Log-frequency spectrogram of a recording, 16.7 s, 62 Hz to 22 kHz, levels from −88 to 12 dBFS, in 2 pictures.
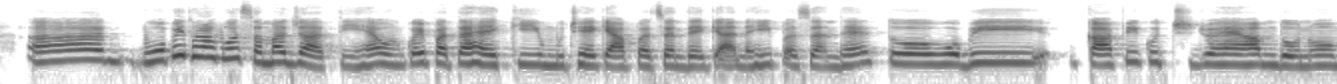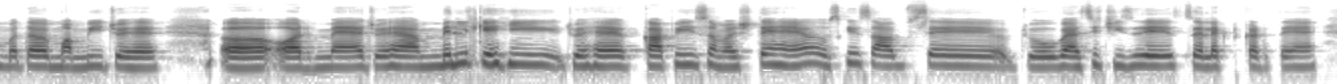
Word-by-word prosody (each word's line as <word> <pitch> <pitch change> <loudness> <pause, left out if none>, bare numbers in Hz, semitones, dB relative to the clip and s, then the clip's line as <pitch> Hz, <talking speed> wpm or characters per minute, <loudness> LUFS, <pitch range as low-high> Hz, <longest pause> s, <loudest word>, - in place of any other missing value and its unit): अ, 330 +4 +1 0.3
वो 320 +3 +3
भी 465 - +5
थोड़ा-बहुत 390 -3 +2
समझ 290 -2 +1
जाती 225 -4 0
हैं, 240 +2 -1
उनको 255 0 -4
ये 275 - +3
पता 265 0 +4
है 255 -3 +4
कि 245 +1 -7
मुझे 230 +1 -1
क्या 215 -2 +4
पसंद 220 -1 -3
है, 215 - 0
क्या - - +1
नहीं 220 +3 -6
पसंद 220 0 -5
है, 250 +4 -2
तो 260 -2 +2
वो 255 0 +2
भी 280 +6 -2 0.3
काफ़ी 250 +4 +2
कुछ 290 -2 -9
जो 260 - -2
है 250 0 +2
हम 245 -1 +2
दोनों 225 0 -3
मतलब 215 0 +1
मम्मी 205 +2 -1
जो 215 - +1
है 200 0 +3 0.4
अ, - - +3
और 200 0 +6
मैं 210 +1 +3
जो 215 0 -4
है 220 -1 +4
हम 210 - 0
मिलके 260 +1 +3
ही 255 -1 0 0.3
जो 230 - -1
है 220 0 +4
काफ़ी 230 +2 +3
समझते 210 -1 -2
हैं। 235 +3 +2
उसके 240 +3 -7
हिसाब 235 -4 -2
से, 240 -1 -1 0.5
जो 210 0 -3
वैसी 220 +2 +1
चीज़ें 225 0 0
सेलेक्ट 220 -1 -2
करते 215 -1 -6
हैं, 210 0 -3
235 Hz, 195 wpm, -26 LUFS, 215-260 Hz, 0.5 s, और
